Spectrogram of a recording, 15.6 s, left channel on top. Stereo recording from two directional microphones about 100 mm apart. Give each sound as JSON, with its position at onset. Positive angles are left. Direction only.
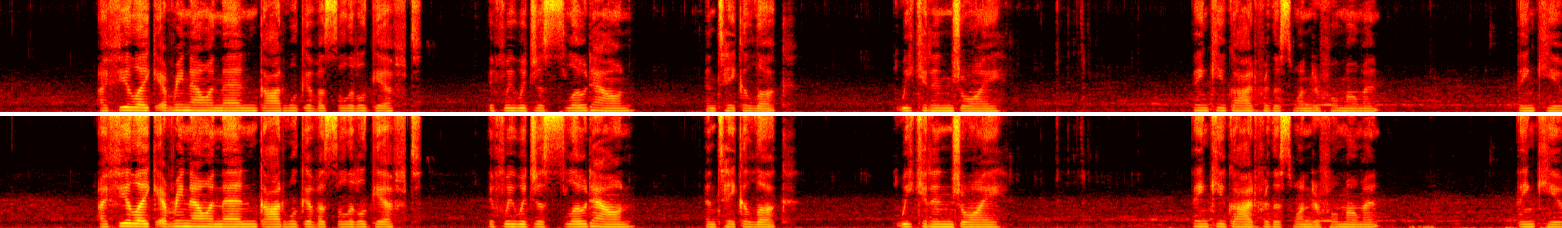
{"t": 0.9, "sound": "speech", "side_deg": -30}
{"t": 9.0, "sound": "speech", "side_deg": -30}
{"t": 11.9, "sound": "speech", "side_deg": -30}
{"t": 15.1, "sound": "speech", "side_deg": -30}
